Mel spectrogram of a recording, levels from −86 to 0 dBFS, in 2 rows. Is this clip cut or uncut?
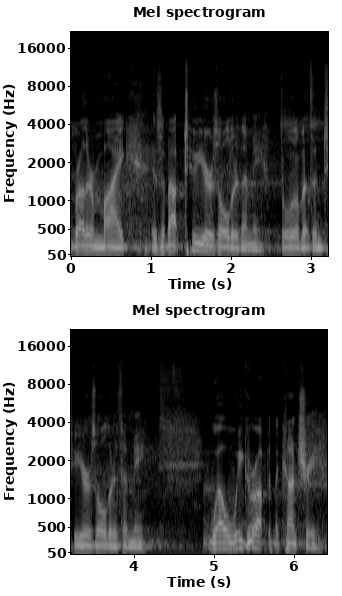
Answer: cut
